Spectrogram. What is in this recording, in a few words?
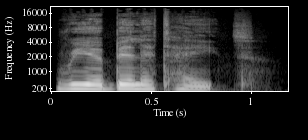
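"rehabilitate", British English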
